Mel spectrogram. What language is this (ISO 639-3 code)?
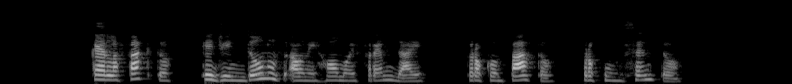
epo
